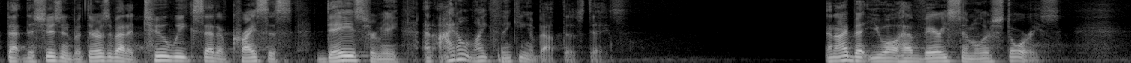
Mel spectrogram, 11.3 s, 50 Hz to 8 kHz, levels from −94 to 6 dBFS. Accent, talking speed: American, 165 wpm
